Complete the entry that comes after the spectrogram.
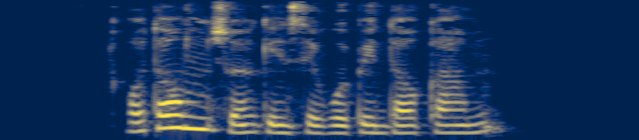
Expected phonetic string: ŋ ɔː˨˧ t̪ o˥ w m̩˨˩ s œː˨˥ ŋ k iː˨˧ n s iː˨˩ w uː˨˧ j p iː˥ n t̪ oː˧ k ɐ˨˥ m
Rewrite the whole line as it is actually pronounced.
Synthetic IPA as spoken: ŋ ɔː˨˧ t̪ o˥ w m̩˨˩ s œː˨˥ ŋ k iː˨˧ n s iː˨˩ w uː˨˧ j p iː˧ n t̪ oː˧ k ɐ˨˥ m

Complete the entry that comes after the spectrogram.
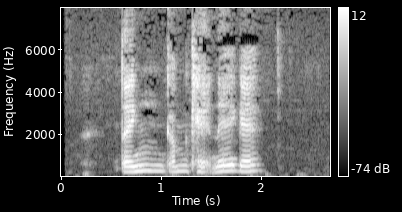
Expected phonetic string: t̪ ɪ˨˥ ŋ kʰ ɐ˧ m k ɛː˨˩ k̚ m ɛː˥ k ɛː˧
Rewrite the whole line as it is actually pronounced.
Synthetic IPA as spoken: t̪ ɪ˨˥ ŋ k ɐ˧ m kʰ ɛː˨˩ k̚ n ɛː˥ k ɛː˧

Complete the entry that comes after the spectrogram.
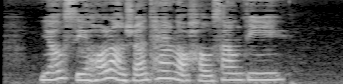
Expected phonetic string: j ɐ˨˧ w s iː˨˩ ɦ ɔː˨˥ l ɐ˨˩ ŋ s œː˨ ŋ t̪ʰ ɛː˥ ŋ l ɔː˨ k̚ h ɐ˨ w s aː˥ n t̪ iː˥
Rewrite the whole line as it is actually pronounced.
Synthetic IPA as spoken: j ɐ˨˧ w s iː˨˩ ɦ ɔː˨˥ l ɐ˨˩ ŋ s œː˨˥ ŋ t̪ʰ ɛː˥ ŋ l ɔː˨ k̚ h ɐ˨ w s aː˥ ŋ t̪ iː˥

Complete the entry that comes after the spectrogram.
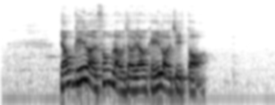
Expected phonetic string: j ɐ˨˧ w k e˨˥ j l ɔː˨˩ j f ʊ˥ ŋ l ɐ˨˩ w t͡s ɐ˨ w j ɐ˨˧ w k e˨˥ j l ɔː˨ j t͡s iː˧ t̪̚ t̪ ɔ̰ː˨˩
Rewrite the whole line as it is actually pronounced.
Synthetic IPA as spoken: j ɐ˨˧ w k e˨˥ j l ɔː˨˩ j f ʊ˥ ŋ l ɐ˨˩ w t͡s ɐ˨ w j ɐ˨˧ w k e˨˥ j l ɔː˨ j t͡s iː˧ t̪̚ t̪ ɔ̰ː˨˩

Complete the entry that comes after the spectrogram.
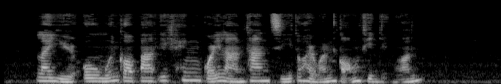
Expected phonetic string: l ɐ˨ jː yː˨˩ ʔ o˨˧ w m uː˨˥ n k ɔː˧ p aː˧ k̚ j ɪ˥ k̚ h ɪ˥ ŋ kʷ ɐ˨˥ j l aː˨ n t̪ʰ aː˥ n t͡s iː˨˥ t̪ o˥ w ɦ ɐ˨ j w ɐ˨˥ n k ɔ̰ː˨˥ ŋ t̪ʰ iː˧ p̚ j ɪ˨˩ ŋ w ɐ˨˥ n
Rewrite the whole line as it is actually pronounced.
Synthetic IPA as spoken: l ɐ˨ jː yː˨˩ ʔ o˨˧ w m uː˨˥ n k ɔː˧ p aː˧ k̚ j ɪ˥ k̚ h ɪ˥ ŋ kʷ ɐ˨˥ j l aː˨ n t̪ʰ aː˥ n t͡s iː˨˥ t̪ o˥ w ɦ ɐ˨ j w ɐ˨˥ n k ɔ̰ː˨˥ ŋ t̪ʰ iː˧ t̚ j ɪ˨˩ ŋ w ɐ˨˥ n

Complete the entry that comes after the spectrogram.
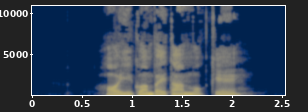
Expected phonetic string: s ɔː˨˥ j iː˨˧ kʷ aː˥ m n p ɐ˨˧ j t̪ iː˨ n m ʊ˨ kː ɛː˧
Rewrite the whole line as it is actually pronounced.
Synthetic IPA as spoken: h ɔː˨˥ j iː˨˧ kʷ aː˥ n p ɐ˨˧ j t̪ aː˨ n m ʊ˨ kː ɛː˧

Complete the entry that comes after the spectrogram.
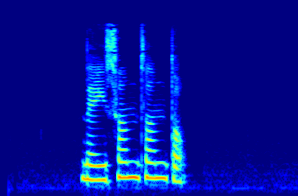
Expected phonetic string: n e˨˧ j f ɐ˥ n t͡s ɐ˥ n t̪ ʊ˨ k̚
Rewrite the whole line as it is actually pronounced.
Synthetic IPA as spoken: n e˨˧ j s ɐ˥ n t͡s ɐ˥ n t̪ ʊ˨ k̚

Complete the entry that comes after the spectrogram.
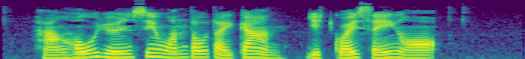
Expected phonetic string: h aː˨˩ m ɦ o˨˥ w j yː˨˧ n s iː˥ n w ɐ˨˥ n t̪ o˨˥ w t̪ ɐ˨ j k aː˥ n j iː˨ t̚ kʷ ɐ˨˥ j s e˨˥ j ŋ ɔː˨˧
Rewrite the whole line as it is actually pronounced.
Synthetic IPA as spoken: h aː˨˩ ŋ ɦ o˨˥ w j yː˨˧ n s iː˥ n w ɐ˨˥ n t̪ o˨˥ w t̪ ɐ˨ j k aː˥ n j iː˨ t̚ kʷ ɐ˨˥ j s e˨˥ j ŋ ɔː˨˧

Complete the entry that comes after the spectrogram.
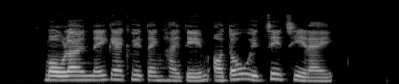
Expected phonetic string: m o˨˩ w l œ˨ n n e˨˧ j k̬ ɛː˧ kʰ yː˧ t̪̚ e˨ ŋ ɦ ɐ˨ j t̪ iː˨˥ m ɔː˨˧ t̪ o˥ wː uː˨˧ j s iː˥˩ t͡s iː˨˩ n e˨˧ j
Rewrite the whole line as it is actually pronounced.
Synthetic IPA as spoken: m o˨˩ w l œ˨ n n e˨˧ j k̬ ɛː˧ kʰ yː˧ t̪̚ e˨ ŋ ɦ ɐ˨ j t̪ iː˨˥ m ɔː˨˧ t̪ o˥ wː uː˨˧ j t͡s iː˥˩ t͡sʰ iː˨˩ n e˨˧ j

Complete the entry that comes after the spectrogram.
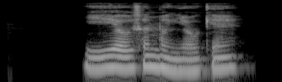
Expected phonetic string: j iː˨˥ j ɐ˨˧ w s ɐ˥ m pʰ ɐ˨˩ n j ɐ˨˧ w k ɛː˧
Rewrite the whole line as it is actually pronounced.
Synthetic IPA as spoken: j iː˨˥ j ɐ˨˧ w s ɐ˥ n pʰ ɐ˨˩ ŋ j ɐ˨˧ w k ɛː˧

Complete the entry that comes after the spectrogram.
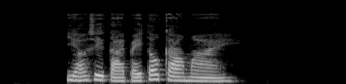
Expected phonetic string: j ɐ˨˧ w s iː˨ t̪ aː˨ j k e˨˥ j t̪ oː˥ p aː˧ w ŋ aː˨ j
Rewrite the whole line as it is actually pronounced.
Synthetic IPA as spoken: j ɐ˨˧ w s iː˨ t̪ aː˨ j p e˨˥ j t̪ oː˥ k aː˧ w m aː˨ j

